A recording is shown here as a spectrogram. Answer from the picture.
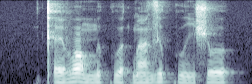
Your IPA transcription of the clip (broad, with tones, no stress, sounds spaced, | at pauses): kʼ ɛ˨ β ɔ˦˨ m ɪ˨ kʷ a˨ ɡ͡b ã˨ z ɪ˦ kʷ iː˨ ʃ ʊ˦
